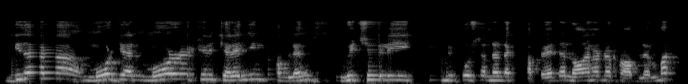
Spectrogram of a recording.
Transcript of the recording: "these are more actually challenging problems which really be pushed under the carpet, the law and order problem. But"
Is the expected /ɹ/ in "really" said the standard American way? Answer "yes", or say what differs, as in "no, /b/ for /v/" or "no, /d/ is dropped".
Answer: no, /l/ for /ɹ/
